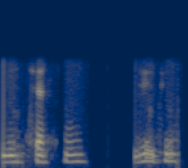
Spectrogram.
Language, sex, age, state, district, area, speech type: Sindhi, female, 60+, Rajasthan, Ajmer, urban, conversation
